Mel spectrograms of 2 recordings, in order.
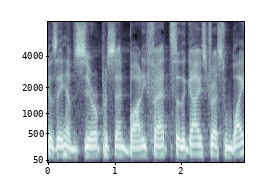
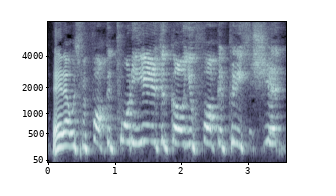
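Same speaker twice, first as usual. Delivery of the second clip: much higher, put-on tough-guy grudge voice; Hell's Kitchen body; 5 dB quieter than usual. The body holding a grudge, in a higher tough-guy voice. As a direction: snarl it like a bitter old street tough. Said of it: "what's your body from Hell's Kitchen".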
